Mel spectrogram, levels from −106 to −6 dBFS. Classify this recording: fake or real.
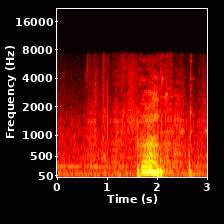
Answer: real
